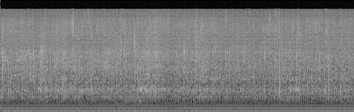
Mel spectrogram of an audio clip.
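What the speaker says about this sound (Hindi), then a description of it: "और इनको उलट पलट करके इनको फ्राई कर देते हैं।" Okra (bhindi) stir-frying in a pan gives a faint, steady sizzle that continues without pause, mixed with a low constant hum in the background and no voices.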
